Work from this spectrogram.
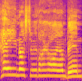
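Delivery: very high, mock bright, cheery, sunny tone. Retelling arriving at a new workplace and greeting people: imitating his own sunny greeting. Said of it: "all sunny".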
